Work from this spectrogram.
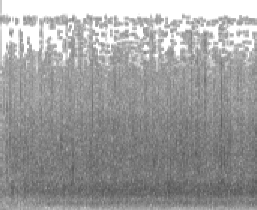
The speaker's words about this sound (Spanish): ¿Sabes que puedes dar un aplauso al Señor?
